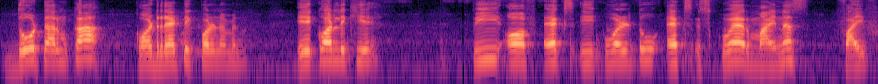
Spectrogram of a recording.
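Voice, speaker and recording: A man's voice: sits high, fairly even intonation, slow, a bit bright, clear, resonant tone. A man teaching a math class, asking his students questions and then answering them himself. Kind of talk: classroom lecture.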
